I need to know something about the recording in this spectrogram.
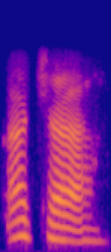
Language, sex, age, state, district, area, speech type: Hindi, female, 45-60, Bihar, Darbhanga, rural, conversation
